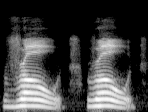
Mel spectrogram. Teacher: the tip of your tongue is trying to curl to the Pate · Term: liquid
